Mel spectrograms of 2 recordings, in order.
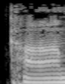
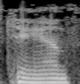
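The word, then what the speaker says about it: Cannes: about the can Festival a lot of people think it's pronounced Khan like James Khan and it's not a lot of think people think it's plural like a six-pack has six cans it's not it actually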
